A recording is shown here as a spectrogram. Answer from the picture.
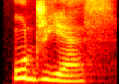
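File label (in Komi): "уджъяс", female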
